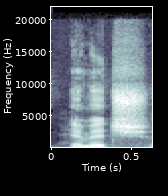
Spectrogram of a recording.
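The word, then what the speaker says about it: Immich: Future research to do um on my list is to do more research on image. Kind of sounds like the word image.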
